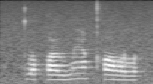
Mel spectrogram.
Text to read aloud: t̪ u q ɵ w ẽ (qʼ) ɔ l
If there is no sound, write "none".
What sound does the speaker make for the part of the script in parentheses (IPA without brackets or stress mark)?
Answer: qʰ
